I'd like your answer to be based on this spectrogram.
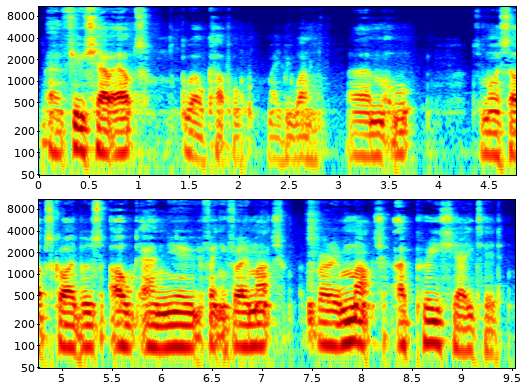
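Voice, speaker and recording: A man's voice: low voice, steady tone, measured pace, warm tone. A man hosting a casual, rambling hobby vlog in informal, matey slang, with a sniffly, blocked nose. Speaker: host of a hobby video series.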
